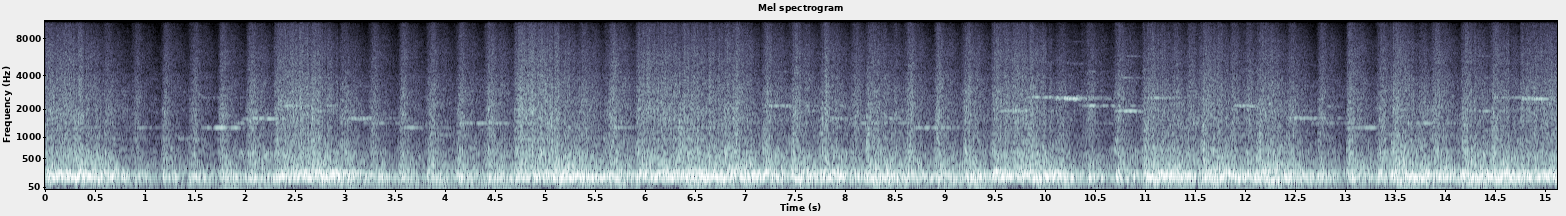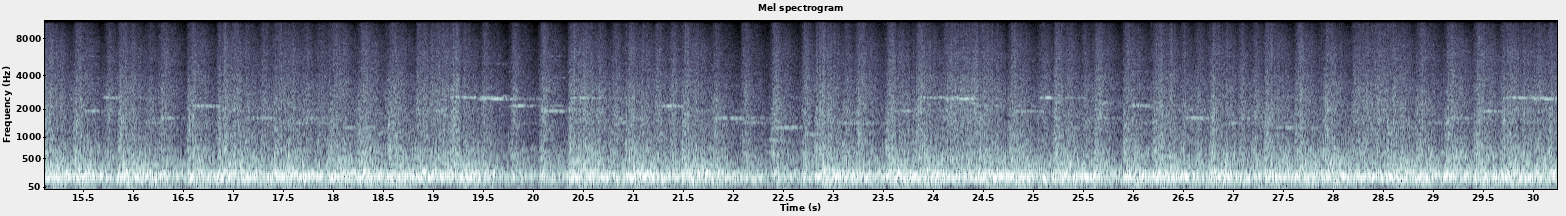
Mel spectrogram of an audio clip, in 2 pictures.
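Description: Fife and drum corps playing: rope-tension snare drums and bass drums beat a dense, steady rudimental pattern under the high melody of several wooden fifes.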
